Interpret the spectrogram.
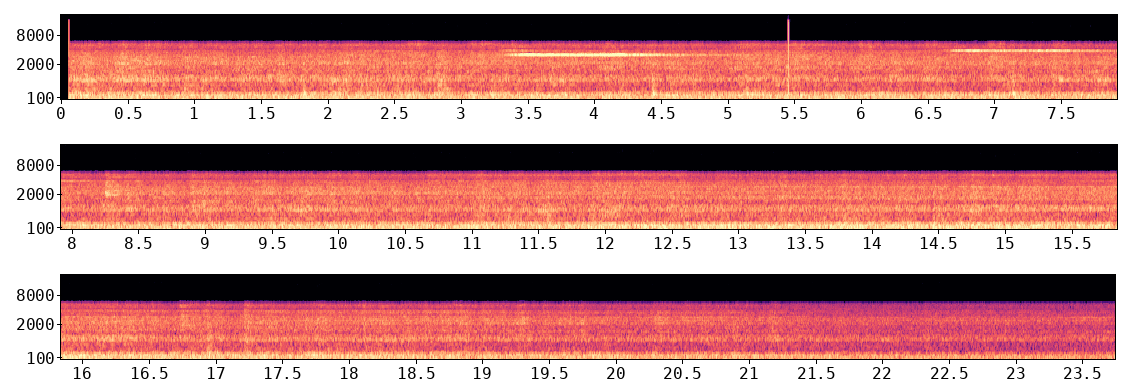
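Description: Freight train of tank cars, boxcars and covered hoppers rolling past, its wheels on the rails making a steady low rumble. Two brief high-pitched wheel squeals come in the first eight seconds, and the rumble fades as the last car passes near the end.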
